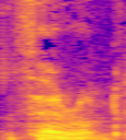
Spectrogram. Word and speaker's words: Theron: Well, it's pronounced Theron.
